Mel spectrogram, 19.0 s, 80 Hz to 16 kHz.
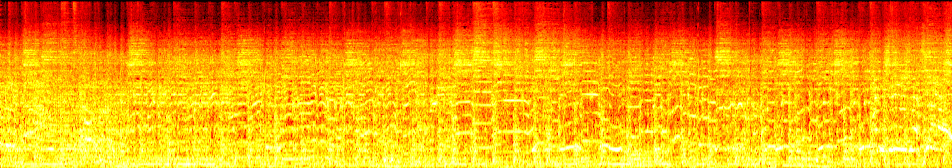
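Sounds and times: electric guitar bending pitch: 0.0 - 19.0
punk rock band playing: 0.0 - 19.0.

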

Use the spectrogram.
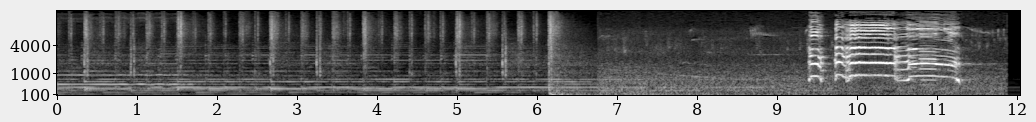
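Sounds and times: rooster crowing: 9.3 - 11.8.

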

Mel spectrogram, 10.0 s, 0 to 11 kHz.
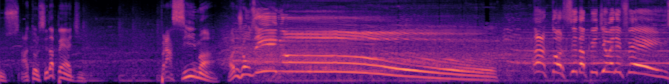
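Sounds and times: man's drawn-out celebratory cry: 3.5 - 10.0.

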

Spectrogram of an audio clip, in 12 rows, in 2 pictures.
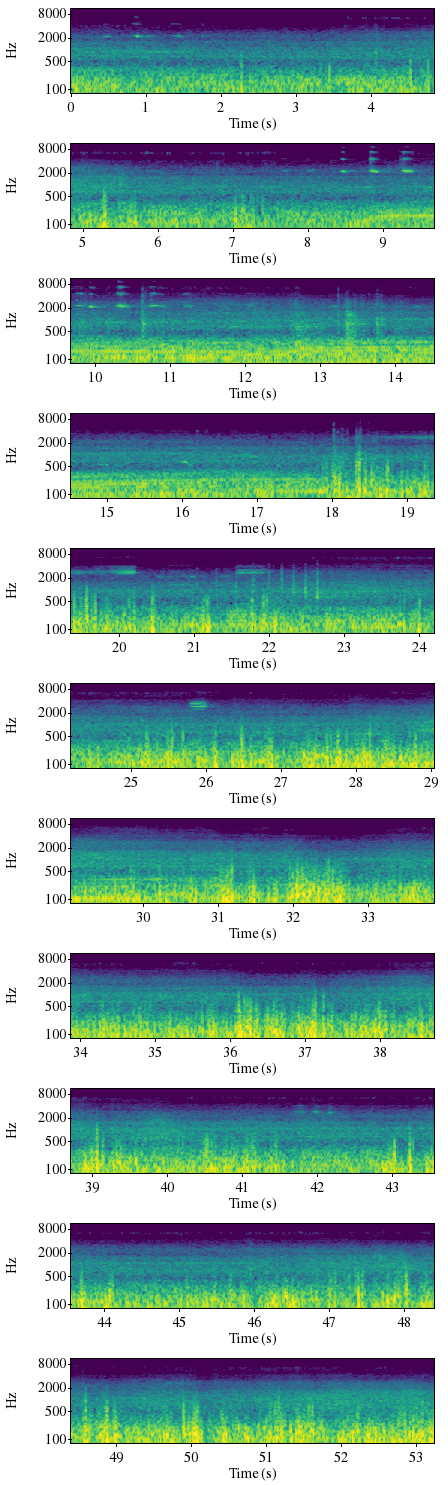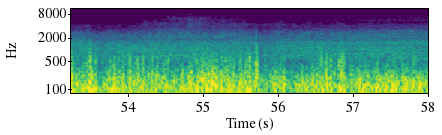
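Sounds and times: traffic engine rumble: 0.0 - 58.0
wind buffeting microphone: 0.0 - 58.0.

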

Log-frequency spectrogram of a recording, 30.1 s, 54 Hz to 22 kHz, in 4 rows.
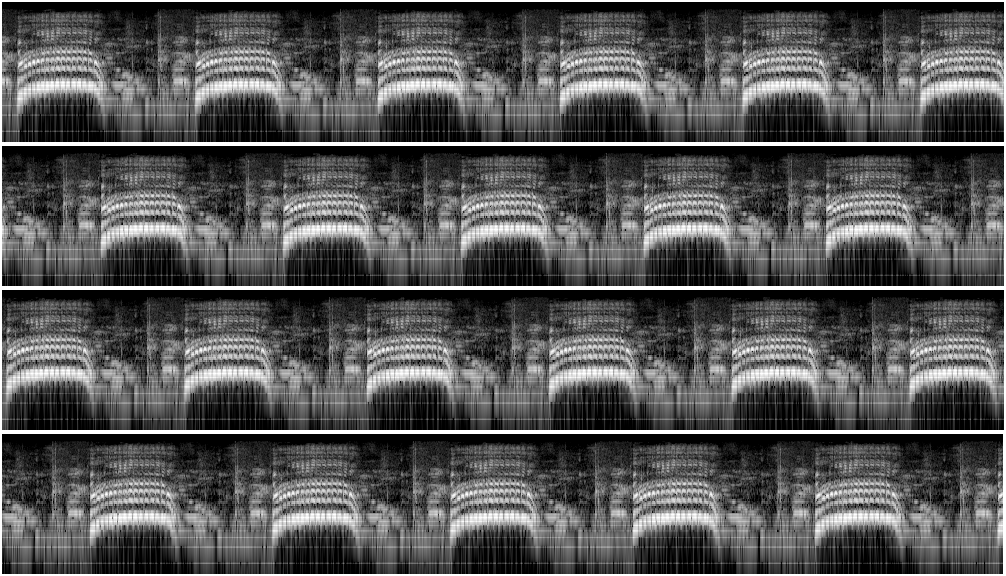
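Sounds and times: high-pitched vocal cry: 0.0 - 30.0.

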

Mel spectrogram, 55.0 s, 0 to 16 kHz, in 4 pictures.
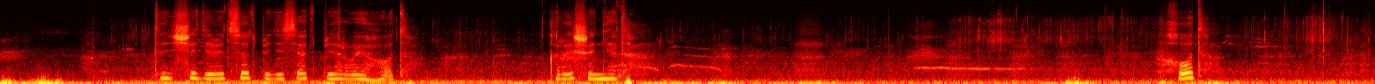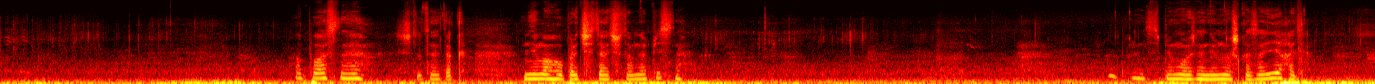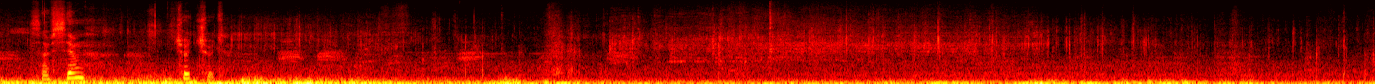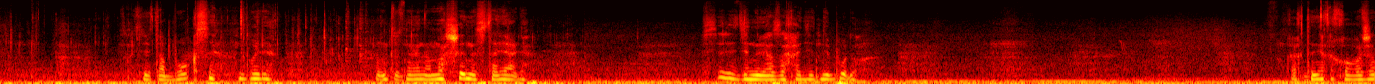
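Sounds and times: wind buffeting microphone: 0.0 - 1.5, 6.0 - 16.7, 19.6 - 45.4
bicycle rumbling over dirt path: 0.7 - 48.1
faint bird calls: 4.3 - 14.3, 27.1 - 27.9, 30.2 - 35.6, 50.1 - 53.8.

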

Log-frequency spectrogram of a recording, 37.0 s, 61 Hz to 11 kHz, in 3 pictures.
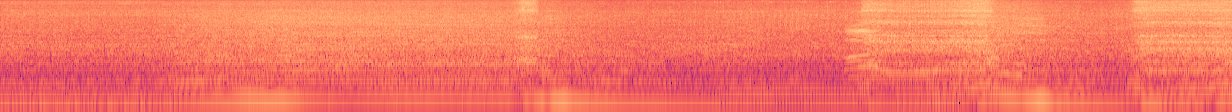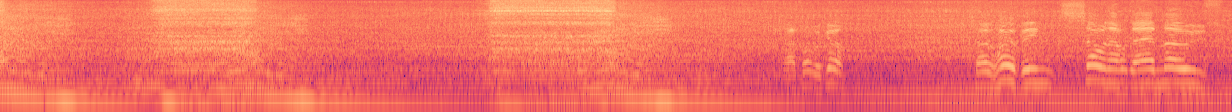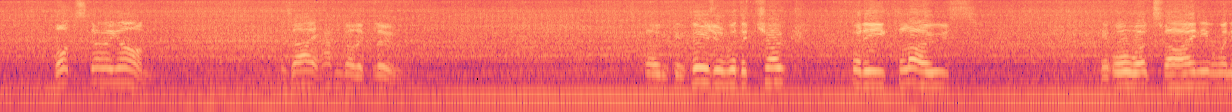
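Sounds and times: petrol engine idling and revving: 0.0 - 36.9.

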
